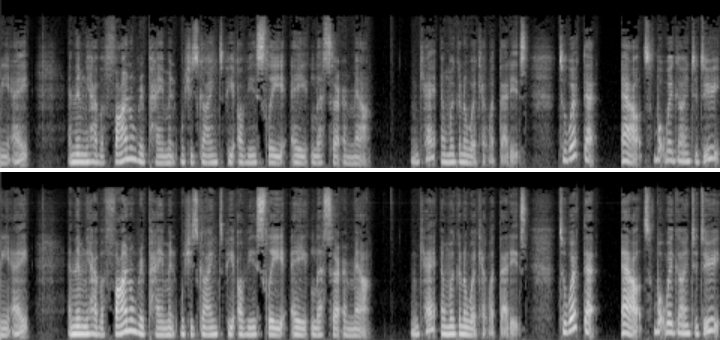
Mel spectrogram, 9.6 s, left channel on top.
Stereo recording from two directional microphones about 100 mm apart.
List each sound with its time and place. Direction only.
0.0 s speech: 35° right (ahead or behind)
